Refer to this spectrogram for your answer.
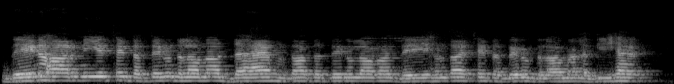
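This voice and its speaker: Man, high even voice, steady spell-it-out lesson, set back from the mic in an echoey room. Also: recorded from a distance. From Punjab. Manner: patient, spells letter by letter, repeats each word slowly. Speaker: gurbani pronunciation teacher. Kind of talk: slow spelled-out recitation lesson.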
